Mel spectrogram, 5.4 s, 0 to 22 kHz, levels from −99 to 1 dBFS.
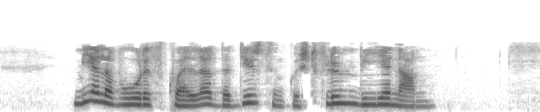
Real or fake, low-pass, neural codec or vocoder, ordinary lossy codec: fake; 5.4 kHz; vocoder, 22.05 kHz, 80 mel bands, WaveNeXt; MP3, 24 kbps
